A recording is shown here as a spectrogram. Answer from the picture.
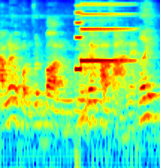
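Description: A single bell-like ding about a second in: a clear ringing tone that holds steady for under a second and then cuts off abruptly, over a man's voice repeating "ha ha".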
